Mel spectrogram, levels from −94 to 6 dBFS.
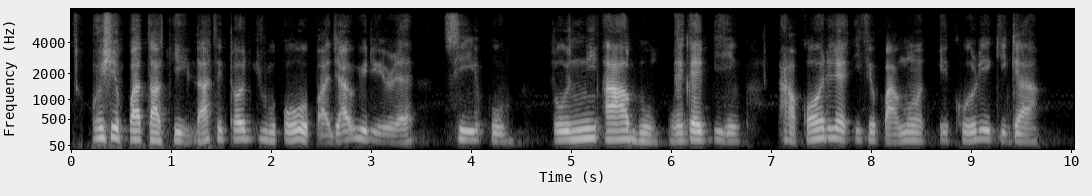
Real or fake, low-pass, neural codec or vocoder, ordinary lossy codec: fake; 7.2 kHz; codec, 16 kHz in and 24 kHz out, 0.8 kbps, FocalCodec, streaming, 65536 codes; none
